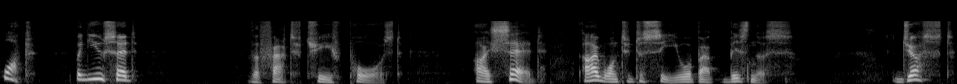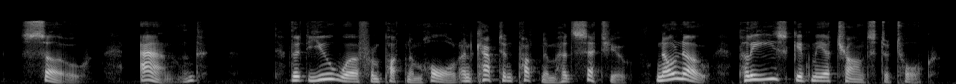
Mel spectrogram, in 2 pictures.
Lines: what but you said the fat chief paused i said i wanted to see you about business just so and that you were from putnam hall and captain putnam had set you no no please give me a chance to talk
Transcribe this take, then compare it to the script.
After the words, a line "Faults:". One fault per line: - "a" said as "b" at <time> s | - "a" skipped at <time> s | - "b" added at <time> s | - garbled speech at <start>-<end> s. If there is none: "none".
what but you said the fat chief paused i said i wanted to see you about business just so and that you were from putnam hall and captain putnam had set you no no please give me a chance to talk
Faults:
none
